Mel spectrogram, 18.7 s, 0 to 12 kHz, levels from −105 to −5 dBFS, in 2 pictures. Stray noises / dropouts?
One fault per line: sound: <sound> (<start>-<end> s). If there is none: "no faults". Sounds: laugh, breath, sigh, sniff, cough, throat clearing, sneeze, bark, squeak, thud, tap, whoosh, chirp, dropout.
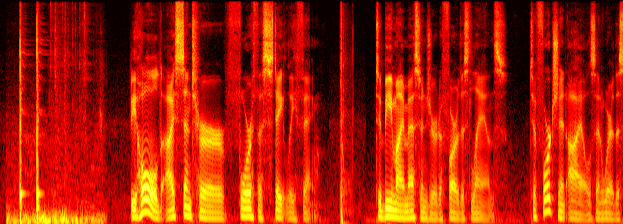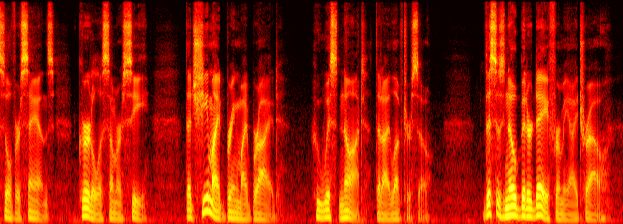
sound: tap (0.1-1.6 s)
sound: thud (5.1-5.3 s)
